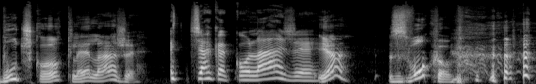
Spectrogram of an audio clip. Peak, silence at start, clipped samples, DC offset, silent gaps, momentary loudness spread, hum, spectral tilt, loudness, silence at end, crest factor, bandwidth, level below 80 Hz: 0 dBFS; 0 s; under 0.1%; under 0.1%; none; 9 LU; none; -3.5 dB/octave; -17 LUFS; 0 s; 16 dB; over 20 kHz; -60 dBFS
